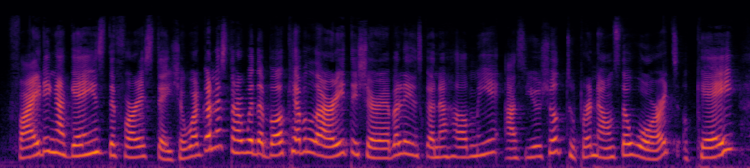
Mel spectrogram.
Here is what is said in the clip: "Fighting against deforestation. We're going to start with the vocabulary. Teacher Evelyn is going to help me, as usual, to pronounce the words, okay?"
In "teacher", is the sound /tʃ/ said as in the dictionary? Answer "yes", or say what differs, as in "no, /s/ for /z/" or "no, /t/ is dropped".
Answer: no, /ʃ/ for /tʃ/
